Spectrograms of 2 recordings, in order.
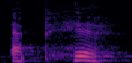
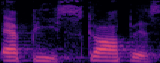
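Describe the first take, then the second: First: It is slurred with the stress moved. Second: It is said carefully with its usual stress.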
